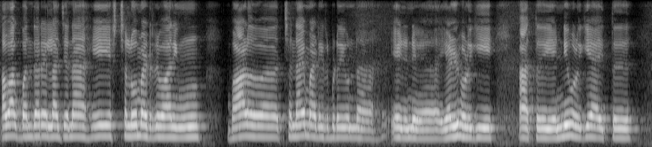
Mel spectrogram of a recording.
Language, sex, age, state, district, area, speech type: Kannada, female, 45-60, Karnataka, Gadag, rural, spontaneous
